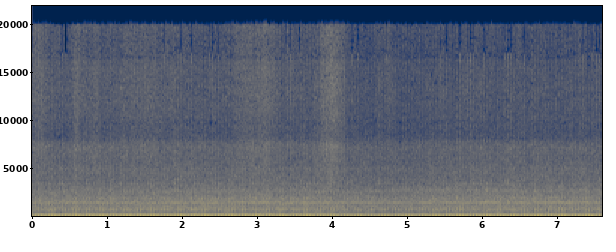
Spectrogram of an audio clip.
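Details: Troy-Bilt pressure washer single-cylinder engine, left running after washing, load off, no air filter, spark plug only finger tight with water on it: steady even low thrum, no misses or knocks, running fine.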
